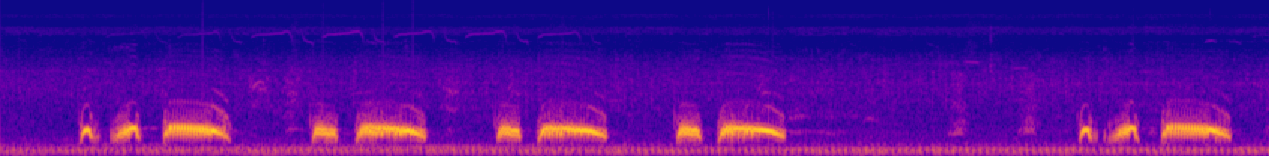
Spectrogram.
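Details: Spotted dove cooing as a lure to draw wild doves into fights; groups of short stuttering coos ending in a drawn-out coo, repeated several times, then a pause before another phrase, low rumble beneath.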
